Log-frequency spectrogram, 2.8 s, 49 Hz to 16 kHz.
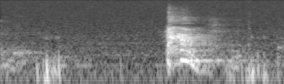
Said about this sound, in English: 1 second, cough break. There may be some more of those. Hang on. I'm getting another cough drop just in case.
